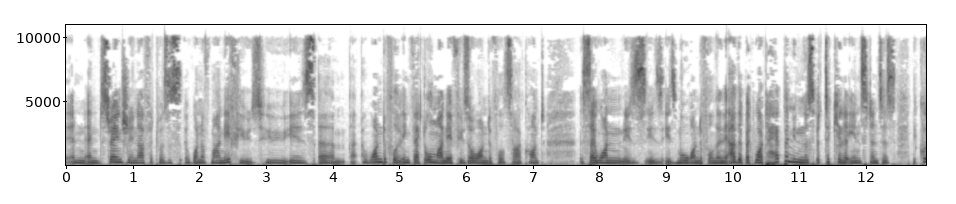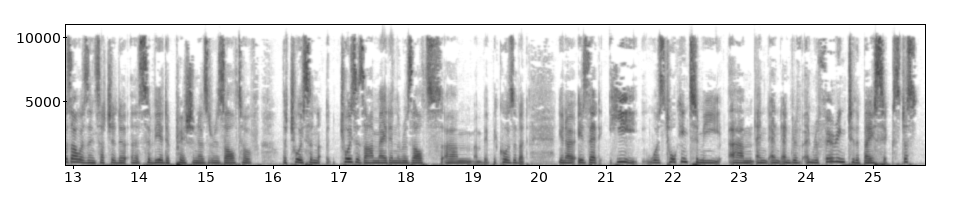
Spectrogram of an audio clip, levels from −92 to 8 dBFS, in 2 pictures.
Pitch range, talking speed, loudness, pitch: 185-215 Hz, 210 wpm, -20 LUFS, 195 Hz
